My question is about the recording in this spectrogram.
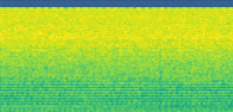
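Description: Near silence: a faint steady hum with hiss, with no other sound.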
